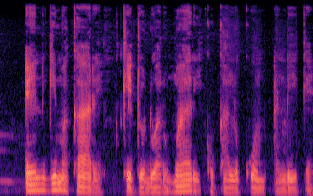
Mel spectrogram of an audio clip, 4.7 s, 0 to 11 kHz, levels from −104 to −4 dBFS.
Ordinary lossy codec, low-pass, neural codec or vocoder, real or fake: Opus, 64 kbps; 9.9 kHz; none; real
